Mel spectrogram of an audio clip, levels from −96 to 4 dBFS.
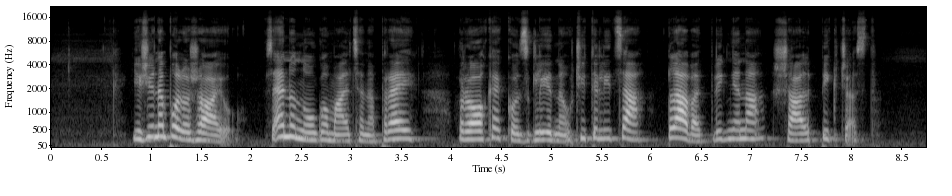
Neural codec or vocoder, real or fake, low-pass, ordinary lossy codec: none; real; 19.8 kHz; none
